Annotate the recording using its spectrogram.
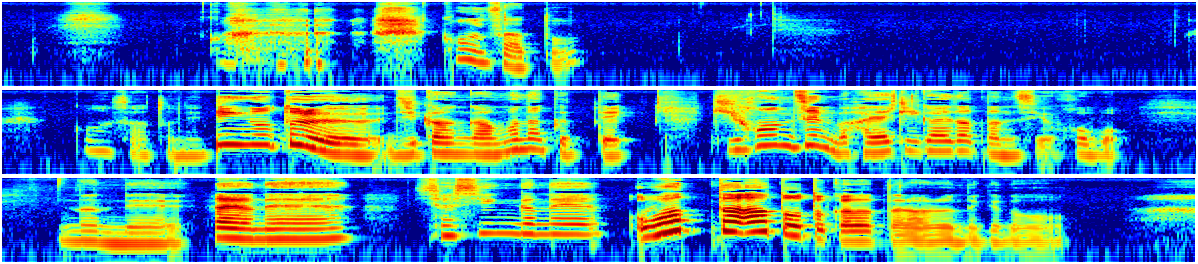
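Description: A young woman speaks close to a microphone, casually and with animation.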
